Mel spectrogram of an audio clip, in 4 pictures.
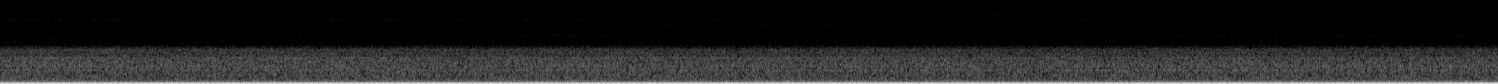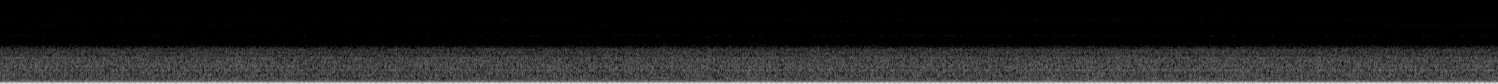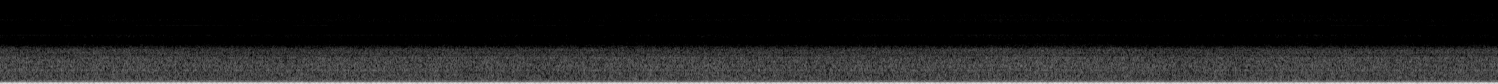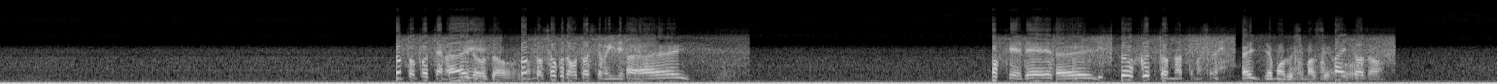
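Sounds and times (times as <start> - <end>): helicopter cabin drone with whine: 0.0 - 59.9.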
